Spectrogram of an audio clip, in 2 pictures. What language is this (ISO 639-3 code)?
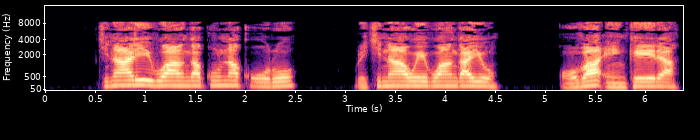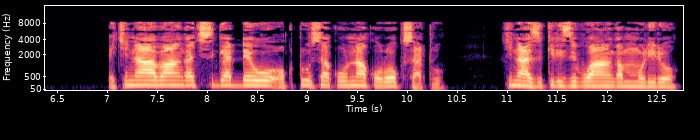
lug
